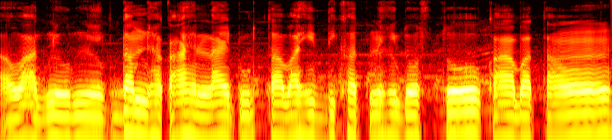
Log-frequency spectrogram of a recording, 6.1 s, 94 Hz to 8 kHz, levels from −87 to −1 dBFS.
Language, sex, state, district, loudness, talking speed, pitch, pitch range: Chhattisgarhi, male, Chhattisgarh, Sukma, -15 LUFS, 135 wpm, 105 Hz, 100-110 Hz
